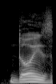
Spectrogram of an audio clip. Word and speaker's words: dois: The S at the end of dois in dois anos is pronounced Z because it's between two vowels.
